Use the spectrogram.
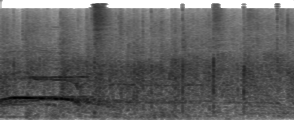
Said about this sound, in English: before we continue, can we get one more round of applause for all the student composers?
